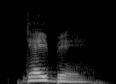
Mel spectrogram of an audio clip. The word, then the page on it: jaibe: Yawa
